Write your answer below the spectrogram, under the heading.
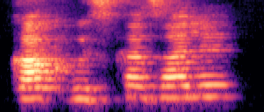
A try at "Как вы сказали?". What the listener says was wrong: Yeah, try to keep intonation down. Remember, I told you an intonation in Russian sentence tend to fall down toward the end. Как вы сказали?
